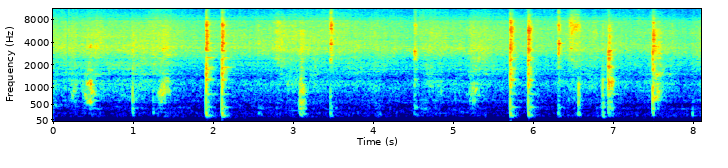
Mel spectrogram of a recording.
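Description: Chicken and potato pieces sizzling in oil in a steel kadai, with a metal spatula stirring them and knocking and scraping against the pan from time to time.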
